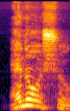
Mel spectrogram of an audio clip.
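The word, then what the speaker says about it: אנוש: 아담 에노슈 그래서 이건 슈라고 해요. 슈 의자로 끝나는 것이는요 발음 자체가 슈예요. 슈 꼬마 사내 아이들 오줌 뉘고 별 때 쉬해라 빨 쉬거예요.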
